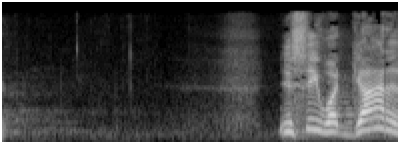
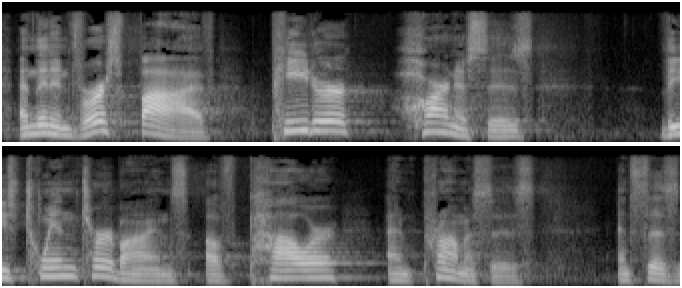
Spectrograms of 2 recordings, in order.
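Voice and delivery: usual speaking voice

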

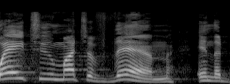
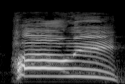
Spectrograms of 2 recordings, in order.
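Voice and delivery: high, booming cry, drawn out; full-voiced proclamation; shouting; 12 semitones higher, 12 dB louder than usual. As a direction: belt it out like a shouting angel. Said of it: "they're shouting back and forth".

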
